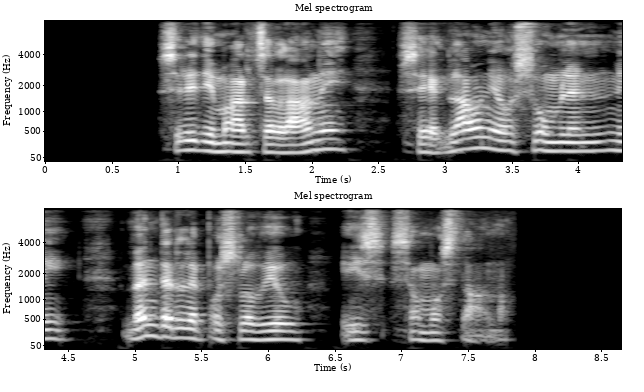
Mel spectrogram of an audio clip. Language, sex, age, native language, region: Slovenian, male, 60+, Slovenian, Savinja region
